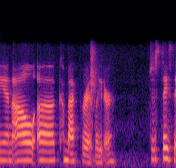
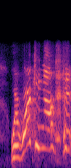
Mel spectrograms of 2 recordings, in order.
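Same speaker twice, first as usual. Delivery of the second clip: very high, loud call flung out; 13 semitones higher, 5 dB louder than usual. A player's character, running, answers a voice out loud; said pretty loudly. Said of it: "pretty loudly".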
